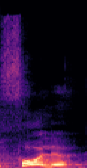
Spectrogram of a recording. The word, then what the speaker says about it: folha: sentido esse caso de folha. Pare e observa a sua articulação. Folha. Você faz um barulho só para pronunciar o L e o H. É o mesmo som.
